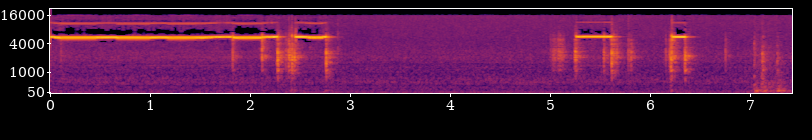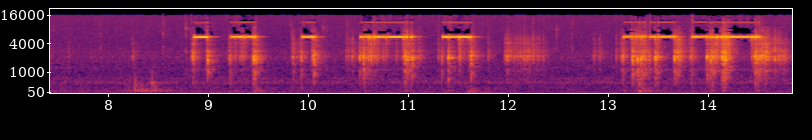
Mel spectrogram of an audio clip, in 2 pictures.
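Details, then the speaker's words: Deforest 10DA517 AM radio fitted with glass tubes instead of specified metal tubes: piercing high whistle cutting in and out with crackly bursts; one of multiple oscillations, cause not yet found. "there's multiple oscillations in this radio and there's the one you can hear the high pitched garly thing"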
